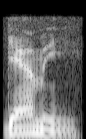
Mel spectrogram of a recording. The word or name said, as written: gammy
